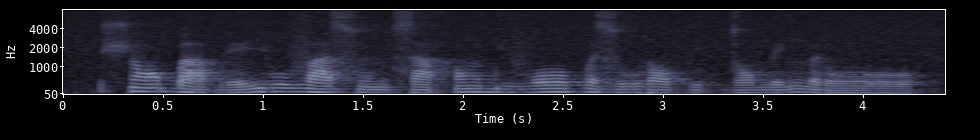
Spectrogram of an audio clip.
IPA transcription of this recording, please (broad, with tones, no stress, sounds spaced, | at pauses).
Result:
ʃ ɔ̃˦ ɓ a˨ b e˨˦ j u˦ v a˧ s ũ˨ ŋ s a˨ h ɔ̃˧ ɡ͡b i˨ v oː˧ p ə˨ z u˧ ɾ ɔ˨ p i˨ t d ɔ˧ m e˦ ŋ ə˨ ɾ oː˨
